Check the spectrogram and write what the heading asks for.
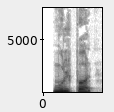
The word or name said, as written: muldbund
